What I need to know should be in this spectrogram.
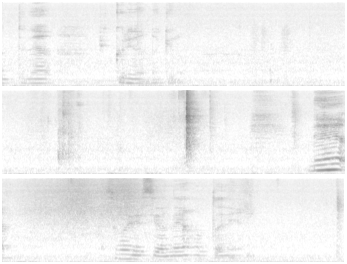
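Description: A young woman speaks softly in short bursts, close by.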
